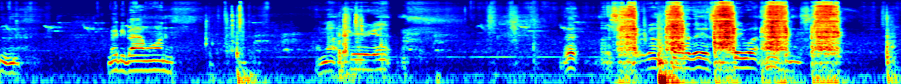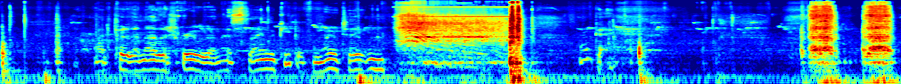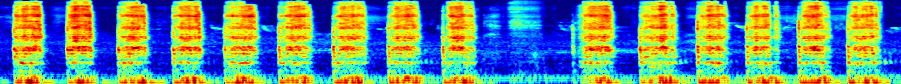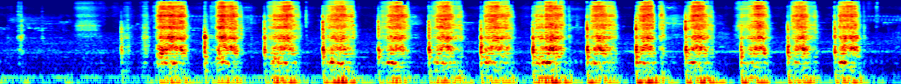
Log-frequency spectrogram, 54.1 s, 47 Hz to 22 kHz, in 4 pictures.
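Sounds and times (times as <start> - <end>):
hand file rasping: 9.0 - 12.7, 19.4 - 21.4, 25.4 - 41.0, 41.8 - 53.6.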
